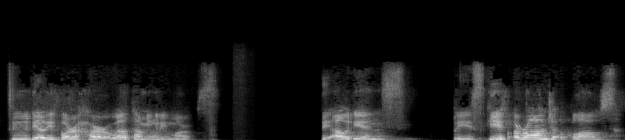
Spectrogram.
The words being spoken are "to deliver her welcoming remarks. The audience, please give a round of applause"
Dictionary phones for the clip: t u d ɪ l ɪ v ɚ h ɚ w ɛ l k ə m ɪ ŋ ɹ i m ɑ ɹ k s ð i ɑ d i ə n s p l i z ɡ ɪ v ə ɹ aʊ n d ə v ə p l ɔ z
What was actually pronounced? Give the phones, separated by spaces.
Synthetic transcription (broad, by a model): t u d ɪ l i f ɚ h ɚ w ɛ l k ə m ɪ ŋ ɹ i m ɑ ɹ k s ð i ɑ d i ə n s p l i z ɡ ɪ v ə ɹ aʊ n d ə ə p l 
